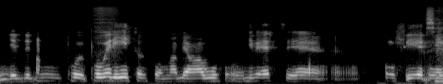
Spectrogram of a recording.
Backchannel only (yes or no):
no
